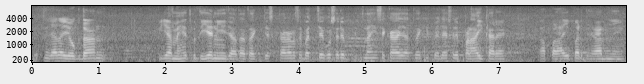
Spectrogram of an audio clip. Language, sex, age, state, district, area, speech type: Hindi, male, 30-45, Madhya Pradesh, Hoshangabad, rural, spontaneous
